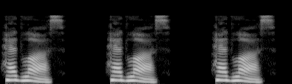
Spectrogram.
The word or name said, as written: headless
